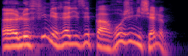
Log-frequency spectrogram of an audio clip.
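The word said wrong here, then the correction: Michell: Alors, je pense que je prononce très mal. Je pense que c'est Roger Mitchell.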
